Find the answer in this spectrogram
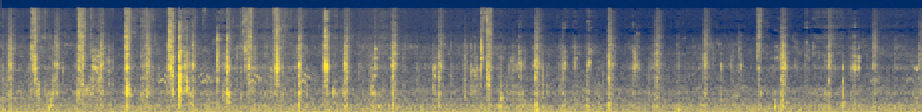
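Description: Close-up chewing: many small wet clicks of food being chewed with the mouth closed, over a steady low rumble.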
